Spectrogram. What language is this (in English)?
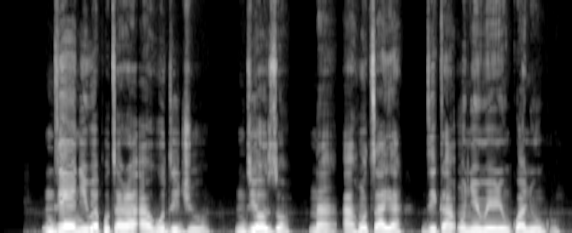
Igbo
